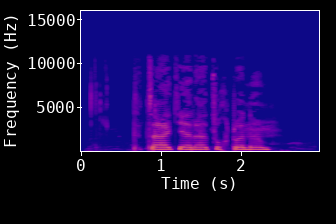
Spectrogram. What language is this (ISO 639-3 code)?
abk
